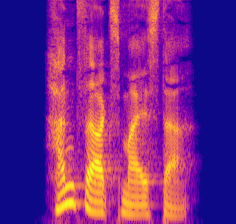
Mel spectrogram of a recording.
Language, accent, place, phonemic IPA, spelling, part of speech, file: German, Germany, Berlin, /ˈhantvɛʁksmaɪ̯stɐ/, Handwerksmeister, noun, De-Handwerksmeister.ogg
- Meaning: master craftsman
